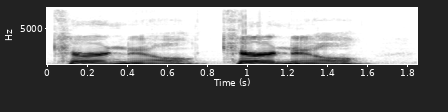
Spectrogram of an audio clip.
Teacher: la L, como en muy pocos otros casos, muy pocas excepciones, se pronuncia R en este caso expresamente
